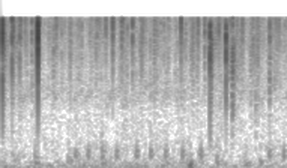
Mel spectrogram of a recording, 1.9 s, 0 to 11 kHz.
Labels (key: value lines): label: biophony
recorder: SoundTrap 300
